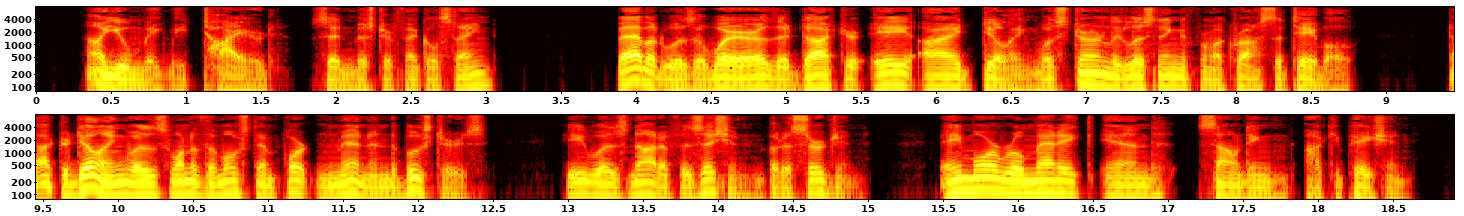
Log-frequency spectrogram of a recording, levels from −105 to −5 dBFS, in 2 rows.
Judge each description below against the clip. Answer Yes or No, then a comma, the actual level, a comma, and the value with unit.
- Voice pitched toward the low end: Yes, very low, 90 Hz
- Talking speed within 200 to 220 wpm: No, average, 155 wpm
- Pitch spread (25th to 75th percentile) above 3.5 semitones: Yes, wide, 5.4 semitones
